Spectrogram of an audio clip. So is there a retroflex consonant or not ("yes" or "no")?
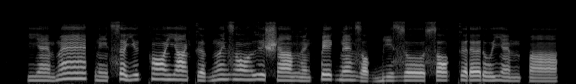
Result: no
